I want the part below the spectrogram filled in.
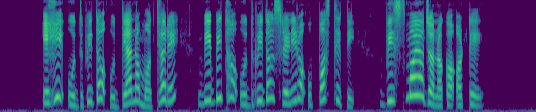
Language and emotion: Odia, surprised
